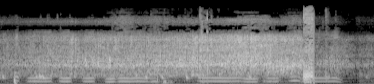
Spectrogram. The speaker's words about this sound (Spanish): Y ahora voy a ir a la acequia a escuchar cómo hay de agua.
